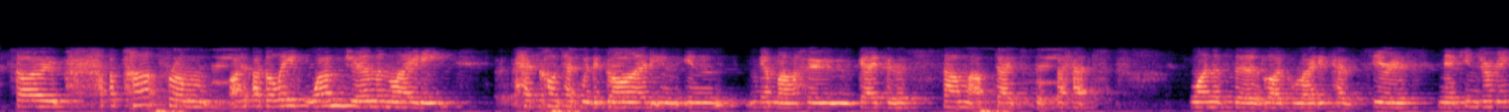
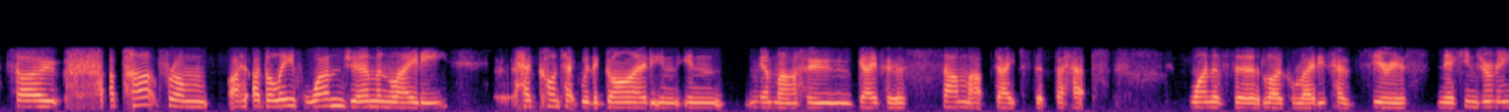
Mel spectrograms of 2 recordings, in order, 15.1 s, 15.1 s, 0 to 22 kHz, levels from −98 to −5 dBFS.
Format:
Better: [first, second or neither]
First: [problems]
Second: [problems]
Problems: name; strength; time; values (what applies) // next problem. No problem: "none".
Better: second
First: background sound (Burping, eructation); 9 dB below the speech // room echo; dies away in 0.8 s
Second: none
